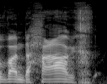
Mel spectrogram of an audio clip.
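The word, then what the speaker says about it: van der Gaag: Mitchell van der Haag, as we were told to pronounce it by Marcel on Monday. I don't know how long I'm going to be able to do that for, in fairness, but that is roughly how you pronounce his name correctly.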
